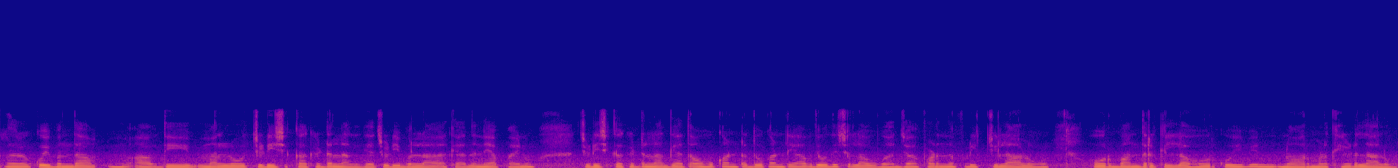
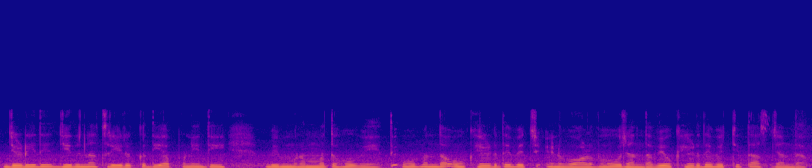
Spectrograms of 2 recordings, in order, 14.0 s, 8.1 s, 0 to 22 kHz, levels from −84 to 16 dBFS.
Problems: background sounds at intervals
